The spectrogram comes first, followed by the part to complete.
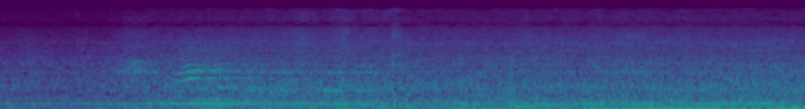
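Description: Steady mechanical hum with a lower drone that grows stronger in the second half, and faint voices in the background.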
